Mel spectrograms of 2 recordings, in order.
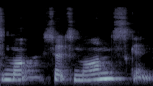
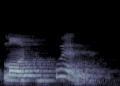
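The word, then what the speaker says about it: Måneskin: And not only that, but on top of the A, which is pronounced like an O. – Ah, so it's Manskin. – Exactly, Manskin.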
